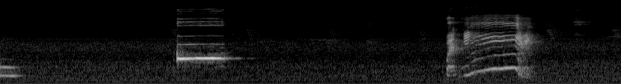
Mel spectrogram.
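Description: African grey parrot calling: a short, loud whistled note about two seconds in, then a longer speech-like mimicking call whose pitch rises and falls, a little before the end.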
